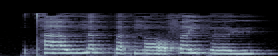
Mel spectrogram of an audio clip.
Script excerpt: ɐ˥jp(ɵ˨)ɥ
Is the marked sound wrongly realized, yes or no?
no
